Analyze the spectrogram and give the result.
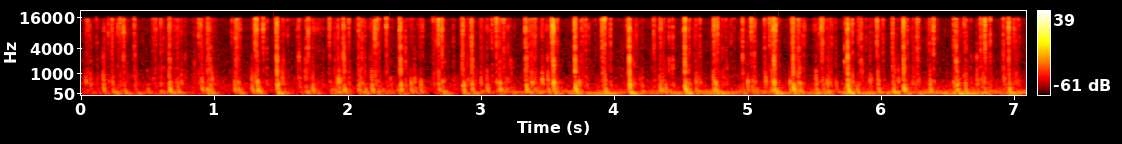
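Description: Fingertips type rapidly on the plastic keys of a backlit laptop keyboard. A steady stream of quick, dry taps with short, irregular spacing; each key gives a soft low thud and a bright click that dies away almost instantly.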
